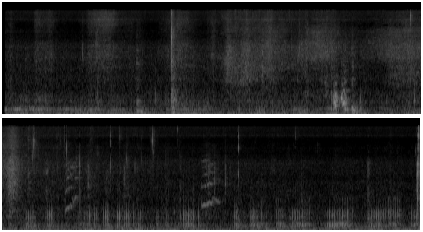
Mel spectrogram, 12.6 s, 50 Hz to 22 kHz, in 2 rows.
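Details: Purring from a litter of four 16-day-old British Shorthair kittens, mother Bassy: a steady low rumble runs throughout, with a few faint, thin rising squeaks near the middle and end.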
